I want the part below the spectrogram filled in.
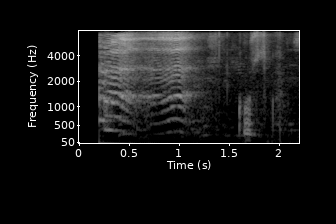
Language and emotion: Russian, neutral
